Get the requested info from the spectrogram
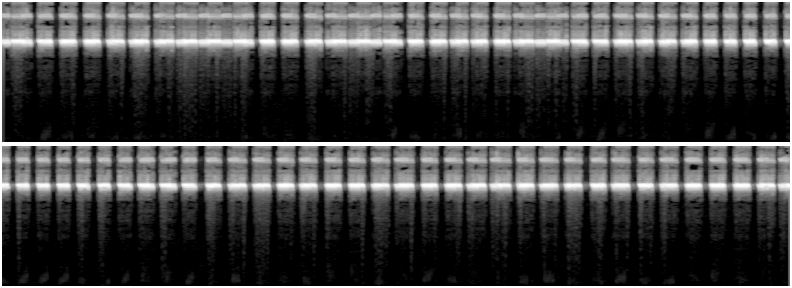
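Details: Two crickets keep up a long, unbroken series of shrill, rhythmic chirps, fast and regular throughout, with no other noise present.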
